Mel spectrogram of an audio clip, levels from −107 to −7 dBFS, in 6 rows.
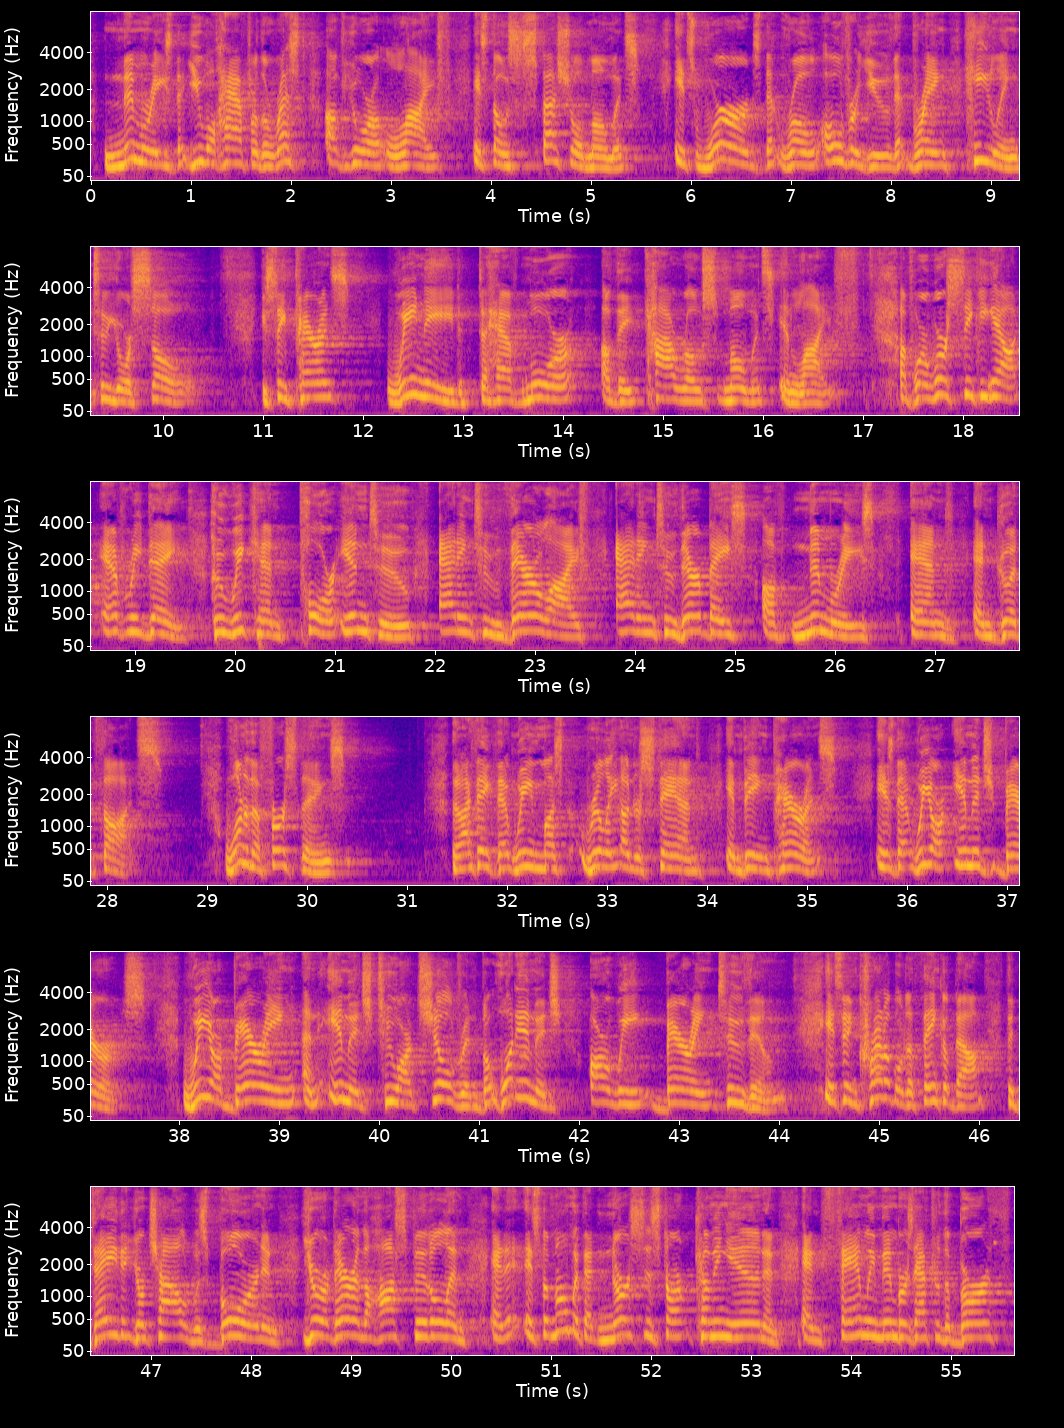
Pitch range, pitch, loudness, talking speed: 170-225 Hz, 200 Hz, -24 LUFS, 150 wpm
